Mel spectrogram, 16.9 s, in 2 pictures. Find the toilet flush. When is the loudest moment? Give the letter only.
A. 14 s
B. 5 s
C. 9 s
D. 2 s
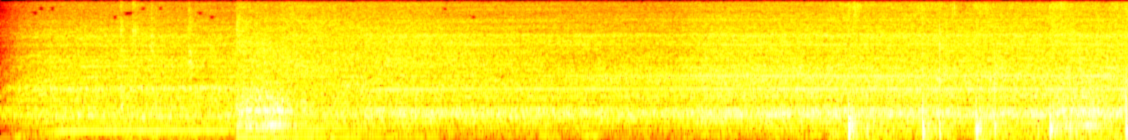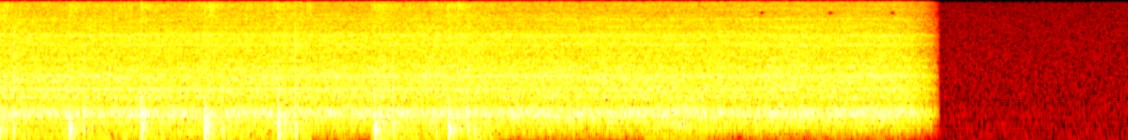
D.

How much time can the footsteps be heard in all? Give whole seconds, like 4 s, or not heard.
6 s.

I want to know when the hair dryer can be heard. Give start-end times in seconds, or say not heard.
0.0-15.5.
